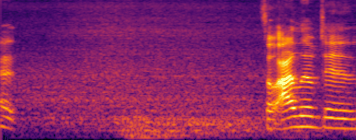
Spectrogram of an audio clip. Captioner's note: whooshes of heavy wind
